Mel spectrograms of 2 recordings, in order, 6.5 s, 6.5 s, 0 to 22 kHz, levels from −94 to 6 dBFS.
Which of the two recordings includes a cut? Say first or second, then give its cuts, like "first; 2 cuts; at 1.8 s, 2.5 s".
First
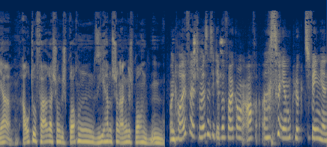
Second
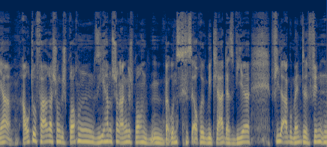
first; 1 cut; at 3.3 s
